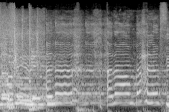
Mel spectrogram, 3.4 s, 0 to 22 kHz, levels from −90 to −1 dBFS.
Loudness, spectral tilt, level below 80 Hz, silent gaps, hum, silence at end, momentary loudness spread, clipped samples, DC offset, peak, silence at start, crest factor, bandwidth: -13 LUFS; -2.5 dB/octave; -42 dBFS; none; none; 0 s; 9 LU; under 0.1%; under 0.1%; 0 dBFS; 0 s; 14 dB; over 20 kHz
